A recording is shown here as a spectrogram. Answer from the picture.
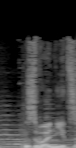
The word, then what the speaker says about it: звонит: Или звонит звонарь, звонят в звонок, чтоб ты запомнить верно смог.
